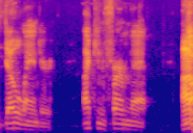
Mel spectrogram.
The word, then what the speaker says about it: Dollander: Everybody wants to say Dollander, but it is Dolander.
